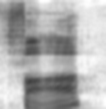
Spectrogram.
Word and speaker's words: pho: in full I'm like first of all it's pronounced F and and second of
